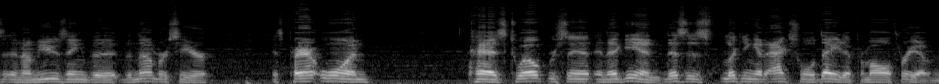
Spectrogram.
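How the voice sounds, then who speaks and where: A man hosting a genealogy channel, talking through his DNA numbers in a loose way, often restarting phrases. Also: on the low side. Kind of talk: explaining DNA results on screen.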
